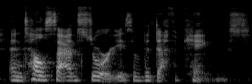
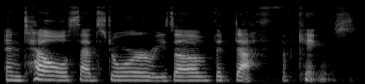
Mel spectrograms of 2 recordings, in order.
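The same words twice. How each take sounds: First: Natural actor reading. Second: Slow, every second syllable leaned on; slow recitation. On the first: Teacher showing how an actor speaks the line, natural. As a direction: say it like an actor, not a metronome. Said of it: "An actor who's reciting these lines of Shakespeare might say". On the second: Teacher reading a Shakespeare line, measured. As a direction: read it out slowly, line by line. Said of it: "We're gonna look at it now". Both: Shown as a demonstration.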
